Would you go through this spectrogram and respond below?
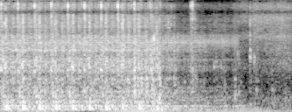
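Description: A sewing machine stitches along a faux leather overlay zipper pocket, its close, steady mechanical chatter running in quick rhythmic bursts before easing off partway through.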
